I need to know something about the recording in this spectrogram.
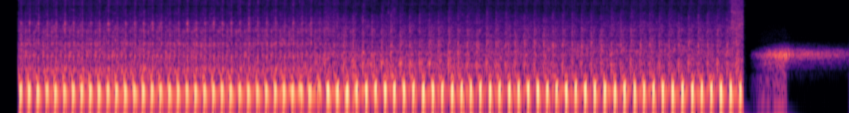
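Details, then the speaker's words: Small single-cylinder motorcycle at idle before repair; steady fast thrumming with rough rattly edge on each pulse, klek when stopping; mechanic first suspected crankshaft balancer but found loose cam chain tensioner letting chain slap. "Coba teman-teman dengerin dulu lah ini suaranya mengerikan teman-teman ini suaranya bisa halus halus Kalau berhenti bunyi klek gitu teman-teman jadi punya kasa"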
